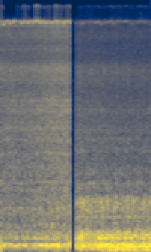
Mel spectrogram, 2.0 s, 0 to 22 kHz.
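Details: 1994 Mustang GT convertible V8, newly starting and idling, holds a fast, busy, slightly uneven idle around 1,800 rpm even with timing set at 10°. Vacuum leak suspected but not found.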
